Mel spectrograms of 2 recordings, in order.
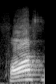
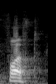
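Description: First: فاسٹ with an open long "aa"; فاسٹ like the word for quick; wrong vowel demonstrated. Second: فاسٹ with a short neutral vowel, "fust"; corrected vowel. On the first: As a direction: say فاسٹ as "faast", pitched up. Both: Shown as a demonstration. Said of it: "فاسٹ نہیں".

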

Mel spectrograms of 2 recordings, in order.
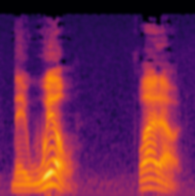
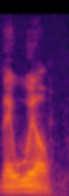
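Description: First: "They will." repeated much louder; emphatic. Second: Said in the usual way. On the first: Shown as a demonstration. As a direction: slam down "They will." as a final word.

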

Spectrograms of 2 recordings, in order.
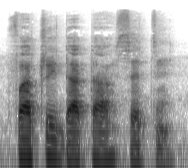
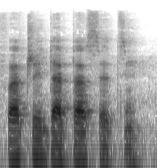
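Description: No difference in how they are said.

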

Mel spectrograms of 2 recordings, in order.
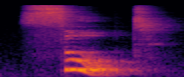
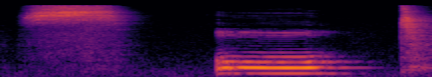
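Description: First: Said in the usual way. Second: "S, or, t" said as three separate sounds; sounding out. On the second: Shown as a demonstration. Teacher segmenting a word for pupils, sound by sound.

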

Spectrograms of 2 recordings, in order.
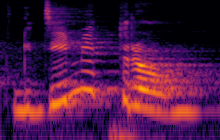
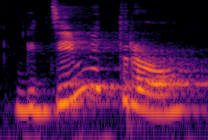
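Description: No difference in how they are said.

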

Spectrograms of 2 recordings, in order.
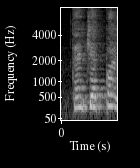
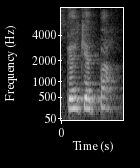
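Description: Both takes have the same delivery.

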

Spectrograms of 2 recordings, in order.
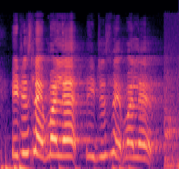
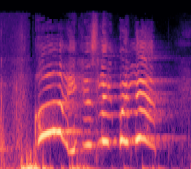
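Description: First: Laughing disbelief. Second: High, loud startled shriek; shocked squeal. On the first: Vlogger retelling the lick to camera, laughing it off. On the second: Girlfriend squealing when boyfriend licks her new lips, shocked. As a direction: squeal in real surprise. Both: Real, not acted.

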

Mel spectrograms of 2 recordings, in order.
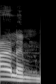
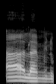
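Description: First: আলামিন starting with ayn squeezed from mid-throat; আলামিন with a full Arabic ayn; correct ayn alamin. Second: আলামিন with a plain open a, no throat squeeze; আলামিন with the ayn dropped; incorrect plain alamin. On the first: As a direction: press the throat on the first sound of আলামিন. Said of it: "আলামিন বলতে হবে". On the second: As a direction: start আলামিন on a simple vowel, without ayn. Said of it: "আলামিন বলা যাবে না". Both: Shown as a demonstration.

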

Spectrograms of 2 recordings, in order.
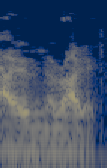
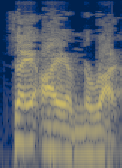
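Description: First: Much lower and softer, another self speaking; puka voice. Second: Said in the usual way. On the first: Pretend. Puka answering the prompt, low and soft. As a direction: drop low and soft as the inner voice. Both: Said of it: "That tone of voice, that's puka".

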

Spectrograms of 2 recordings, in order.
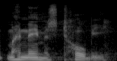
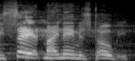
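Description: First: Very soft, low mumble; broken mumble. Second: Loud, forceful shouted demand; commanding slave-whipper. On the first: Beaten man in his own blood giving in, mumbling. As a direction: barely get it out, all fight gone. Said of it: "he mumbles these words". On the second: Whipper demanding the slave name from the chief, commanding. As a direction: force the words on him. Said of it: "once again, he says". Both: Acted.

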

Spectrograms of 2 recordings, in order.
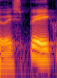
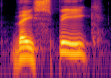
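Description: First: Said in the usual way. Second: "speak" leaned on and falling; stress on speak. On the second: Shown as a demonstration. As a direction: land firmly on "speak". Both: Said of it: "I'm emphasizing the speak there".

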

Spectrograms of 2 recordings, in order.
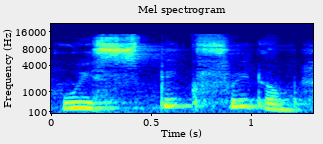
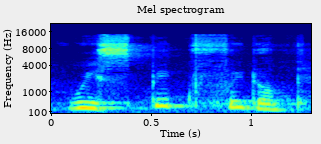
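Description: No difference in how they are said.

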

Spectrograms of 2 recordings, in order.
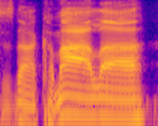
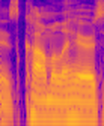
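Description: First: "Kamala" said ka-MAH-luh, stress on the middle syllable, a touch slow; mock the mispronounced "Kamala" as ka-MAH-luh; wrong Kamala. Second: "Kamala" said COMMA-luh, stress on the first syllable; correct Kamala. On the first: Host mimicking how critics say "Kamala", ka-MAH-luh. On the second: Host correcting viewers on the name, saying "Kamala" as COMMA-luh. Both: Shown as a demonstration.

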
